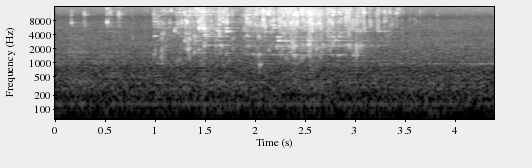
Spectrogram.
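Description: Water pours into a basin.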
